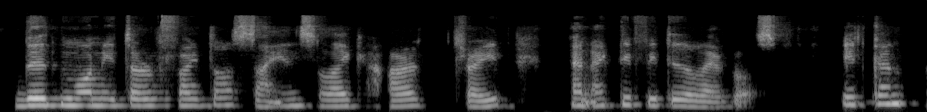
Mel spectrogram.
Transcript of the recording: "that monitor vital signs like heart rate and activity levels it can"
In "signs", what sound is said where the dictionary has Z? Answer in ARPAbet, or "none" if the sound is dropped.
S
